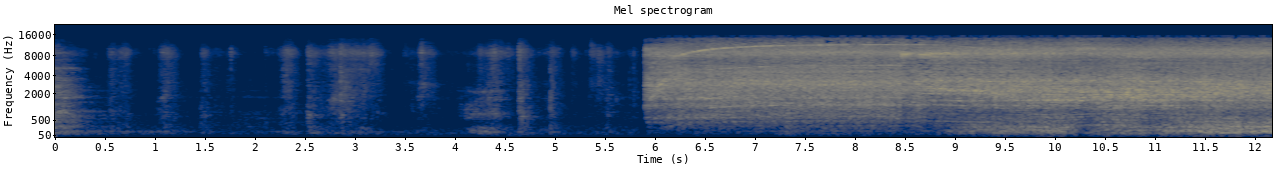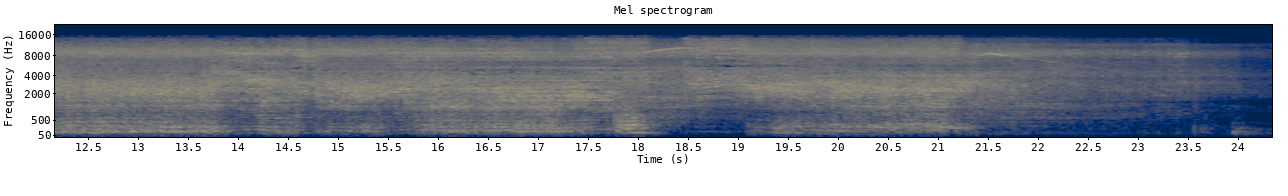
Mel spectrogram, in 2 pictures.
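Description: A saw cuts through the sheet-metal body of a 1968 Dodge Charger, a loud, harsh, steady rasp that starts abruptly after a few seconds of quieter workshop noise and runs continuously for about sixteen seconds before easing off.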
